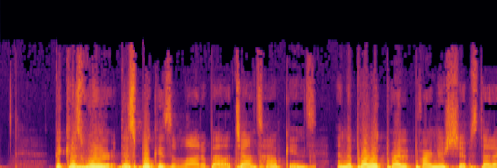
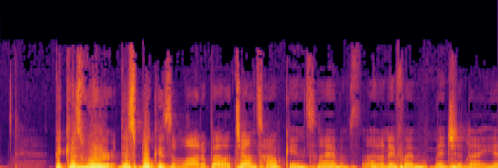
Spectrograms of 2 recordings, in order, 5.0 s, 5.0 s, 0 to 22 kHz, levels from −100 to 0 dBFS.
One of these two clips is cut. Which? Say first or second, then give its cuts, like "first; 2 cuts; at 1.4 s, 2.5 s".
first; 1 cut; at 3.2 s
